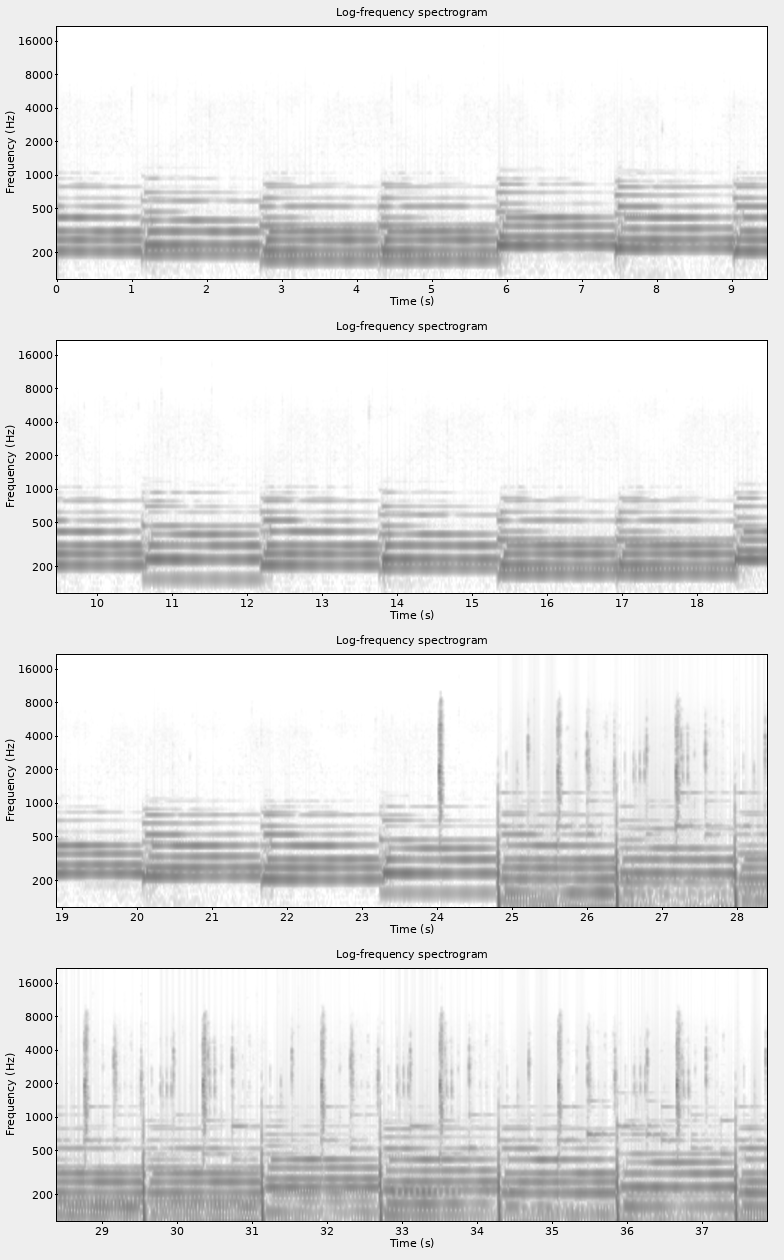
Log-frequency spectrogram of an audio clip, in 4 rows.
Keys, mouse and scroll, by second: 5.8 x, 6.9 ctrl+z, 7.4 x, 9.9 1, 11.0 ctrl+b, 24.1 ctrl+z, 25.2 2, 30.7 ctrl+z, 33.4-37.8 drag.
